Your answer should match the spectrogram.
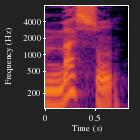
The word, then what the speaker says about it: maçon: Here you can see that we've got this little cédille beneath the C, okay? And it just means that you will pronounce this C as S, okay? So that's the reason why. It's un maçon. Son, okay? O-N in your nose, nasal, un maçon.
